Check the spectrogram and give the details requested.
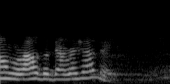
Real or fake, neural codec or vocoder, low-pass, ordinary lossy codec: fake; codec, 44.1 kHz, 2.6 kbps, SNAC; 3.6 kHz; none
